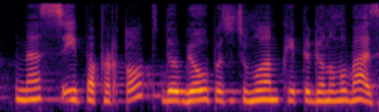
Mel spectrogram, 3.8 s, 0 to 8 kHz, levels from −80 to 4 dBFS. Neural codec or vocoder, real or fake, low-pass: codec, 16 kHz, 0.5 kbps, X-Codec, HuBERT features, trained on balanced general audio; fake; 7.2 kHz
